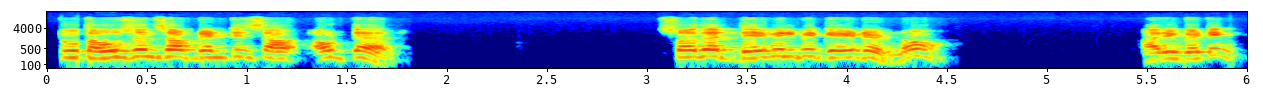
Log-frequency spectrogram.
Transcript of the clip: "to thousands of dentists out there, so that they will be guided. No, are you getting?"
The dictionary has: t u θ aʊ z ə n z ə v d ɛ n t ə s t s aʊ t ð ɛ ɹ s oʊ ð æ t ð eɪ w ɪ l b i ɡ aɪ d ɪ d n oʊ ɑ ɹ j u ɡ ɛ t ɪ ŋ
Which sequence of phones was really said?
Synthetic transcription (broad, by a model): t u t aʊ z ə n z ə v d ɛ n t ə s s aʊ t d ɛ ɹ s oʊ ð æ t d eɪ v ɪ l b i ɡ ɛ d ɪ d n oʊ ɑ ɹ j u ɡ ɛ t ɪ ŋ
